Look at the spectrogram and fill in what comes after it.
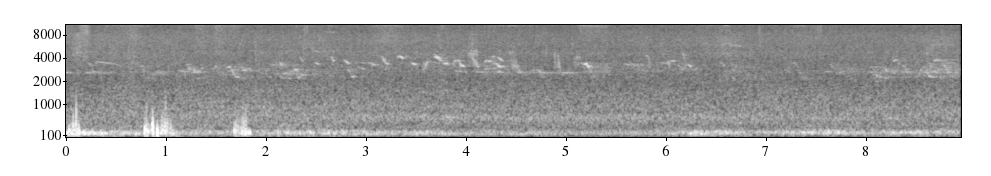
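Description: Small birds chirping in the background over a steady low outdoor rumble, with three short muffled bumps in the first two seconds.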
